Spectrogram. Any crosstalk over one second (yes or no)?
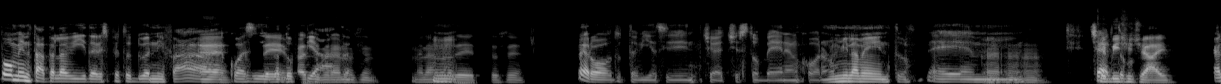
yes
